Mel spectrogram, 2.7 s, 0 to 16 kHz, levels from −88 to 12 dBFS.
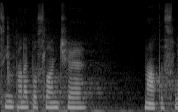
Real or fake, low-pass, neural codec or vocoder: real; 14.4 kHz; none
